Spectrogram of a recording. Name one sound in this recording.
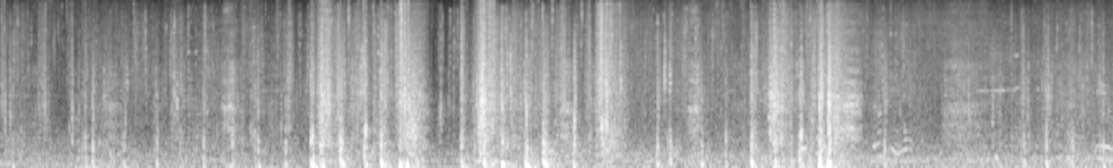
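Footsteps thud on stone and wooden floors.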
